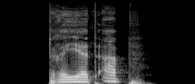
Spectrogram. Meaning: second-person plural subjunctive I of abdrehen
- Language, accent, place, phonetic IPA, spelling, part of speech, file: German, Germany, Berlin, [ˌdʁeːət ˈap], drehet ab, verb, De-drehet ab.ogg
